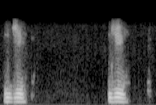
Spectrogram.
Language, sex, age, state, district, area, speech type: Urdu, male, 18-30, Uttar Pradesh, Siddharthnagar, rural, conversation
